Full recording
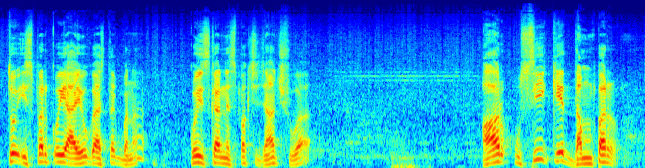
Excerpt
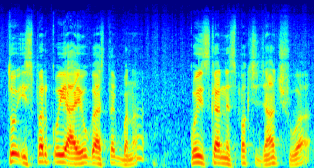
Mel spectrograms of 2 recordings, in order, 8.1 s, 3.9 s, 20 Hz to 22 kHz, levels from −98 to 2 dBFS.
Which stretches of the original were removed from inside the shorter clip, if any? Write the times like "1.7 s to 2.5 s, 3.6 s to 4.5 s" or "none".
none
